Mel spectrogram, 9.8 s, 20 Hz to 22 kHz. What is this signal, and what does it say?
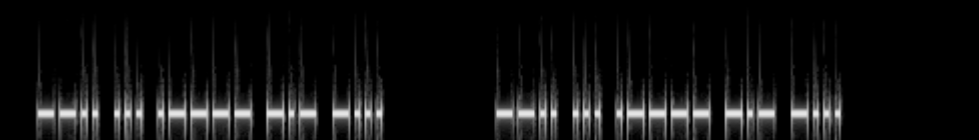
Morse code, heard as a keyed tone, about 22 wpm, 700 Hz. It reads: ZS1KB ZS1KB
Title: DXCC-100 Call Signs - 5 Characters - Repeated 2x - 22wpm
